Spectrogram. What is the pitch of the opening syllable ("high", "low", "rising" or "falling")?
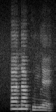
high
